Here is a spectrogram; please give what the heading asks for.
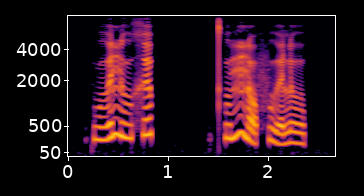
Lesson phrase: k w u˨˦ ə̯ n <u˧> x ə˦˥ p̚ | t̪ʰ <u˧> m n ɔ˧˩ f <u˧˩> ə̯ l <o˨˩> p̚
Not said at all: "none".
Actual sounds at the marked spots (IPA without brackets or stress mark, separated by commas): u˧, u˨˦, u˧˩, o˨˩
